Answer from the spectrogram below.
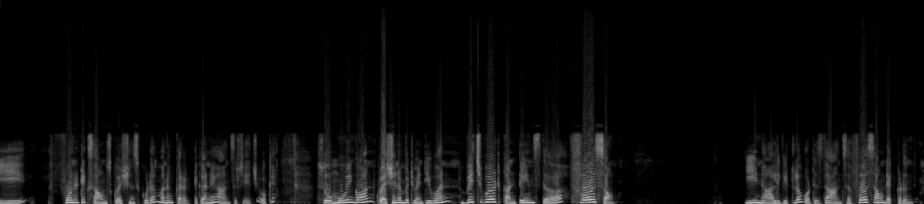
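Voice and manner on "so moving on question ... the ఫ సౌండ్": loud, slow reading of the question; quiz reading. Acted. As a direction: announce the question to the class. (తరగతికి ప్రశ్న బిగ్గరగా చదవడం)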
